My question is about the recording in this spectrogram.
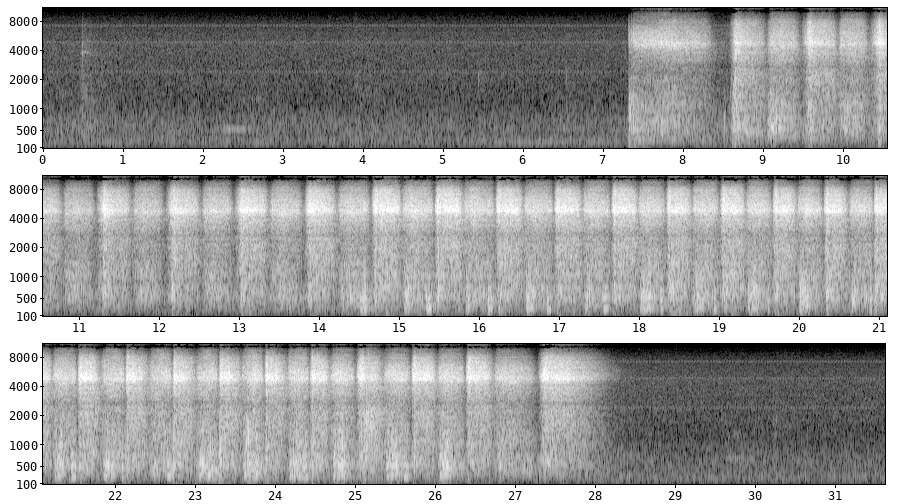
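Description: Bhastrika pranayama (bellows breath): a person breathing forcefully in rapid, even strokes, a little over two a second. It starts with one long forceful breath about seven seconds in and cuts off a couple of seconds before the end.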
